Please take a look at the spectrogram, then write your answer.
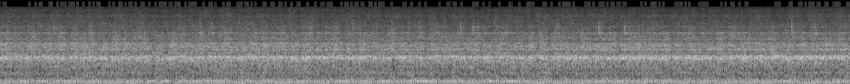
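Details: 1970 Chevy C10, 350 small block with replacement water pump, at idle: constant rubbing, whirring rotary noise over the engine, seemingly from the water pump pulley; stethoscope tool could not locate root cause.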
